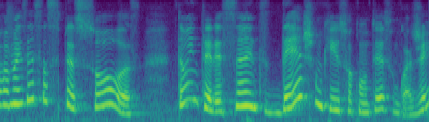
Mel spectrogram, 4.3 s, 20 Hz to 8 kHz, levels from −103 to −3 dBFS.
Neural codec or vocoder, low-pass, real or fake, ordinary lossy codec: none; none; real; none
